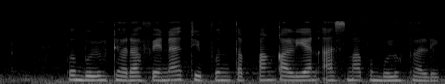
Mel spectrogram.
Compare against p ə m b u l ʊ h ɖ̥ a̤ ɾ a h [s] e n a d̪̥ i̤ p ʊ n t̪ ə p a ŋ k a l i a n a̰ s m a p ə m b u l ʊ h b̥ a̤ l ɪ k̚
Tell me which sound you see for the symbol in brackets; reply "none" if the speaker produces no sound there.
f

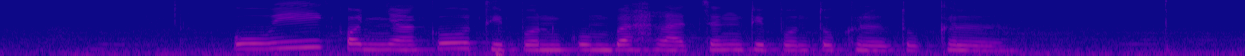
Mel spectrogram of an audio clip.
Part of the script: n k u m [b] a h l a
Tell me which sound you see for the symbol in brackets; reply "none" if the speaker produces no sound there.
b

